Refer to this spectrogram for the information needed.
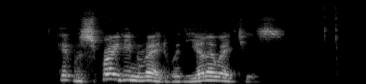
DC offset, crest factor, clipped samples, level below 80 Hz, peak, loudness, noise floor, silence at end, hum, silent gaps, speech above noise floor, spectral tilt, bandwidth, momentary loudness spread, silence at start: under 0.1%; 18 dB; under 0.1%; -74 dBFS; -10 dBFS; -25 LUFS; -70 dBFS; 0.85 s; none; none; 45 dB; -4.5 dB/octave; 15 kHz; 11 LU; 0.6 s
